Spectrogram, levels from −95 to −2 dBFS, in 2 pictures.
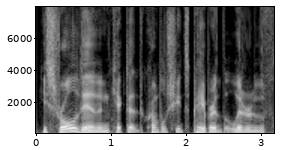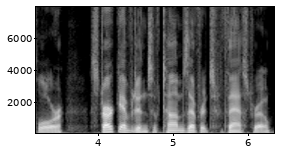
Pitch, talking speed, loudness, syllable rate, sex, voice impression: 110 Hz, 210 wpm, -20 LUFS, 5.7 syllables/s, male, masculine, adult-like, slightly thick, cool, intellectual, slightly refreshing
